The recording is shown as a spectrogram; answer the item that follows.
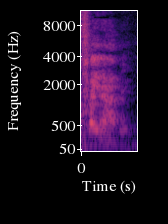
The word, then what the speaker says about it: Feyerabend: Feyerabend, como é? Feyerabend, a gente pronuncia Feyerabend.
